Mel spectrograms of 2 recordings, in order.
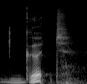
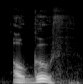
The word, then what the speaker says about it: Guth: I think it's let me see, Gut. I want to say, Guth. Sorry, I'm saying Gut. Man, I butchered my man's name.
